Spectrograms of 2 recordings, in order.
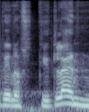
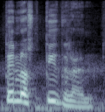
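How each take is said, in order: First: The stress falls on the final syllable. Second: The stress falls on the second-to-last syllable. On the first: The speaker calls it wrong. "yo le decía Tenochtitlán, debía haber parecido un idiota" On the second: The speaker calls it right. "Ahora lo pronuncio bien"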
